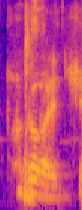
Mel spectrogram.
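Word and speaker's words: Pogorelić: If you've just started listening, this is Radio Maria, and the music that you were just hearing, I'm going to try and pronounce the pianist's name again, was Scarlatti, played by Ivo Pogorelic. – Pogorelic, yep. – Was that better? – Yes, not bad. Not bad at all.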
